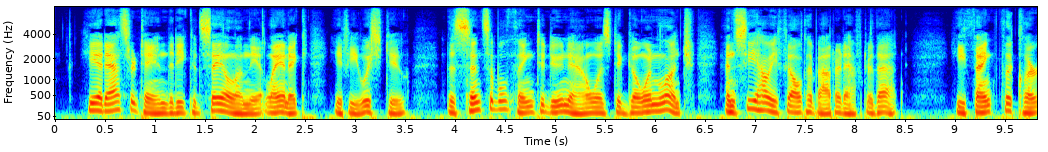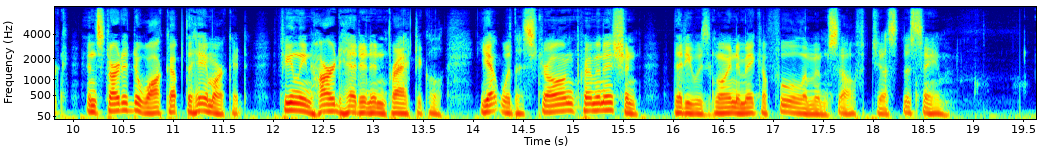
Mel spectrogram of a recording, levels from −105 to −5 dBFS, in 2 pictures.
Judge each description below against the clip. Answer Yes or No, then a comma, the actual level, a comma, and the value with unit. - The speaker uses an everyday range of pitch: Yes, average, 5.0 semitones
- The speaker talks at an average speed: No, fast, 210 wpm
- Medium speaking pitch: No, low, 110 Hz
